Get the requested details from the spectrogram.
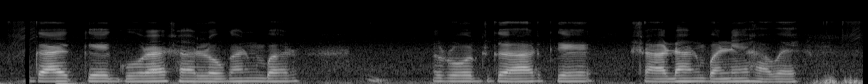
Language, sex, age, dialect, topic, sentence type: Chhattisgarhi, male, 51-55, Eastern, agriculture, statement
